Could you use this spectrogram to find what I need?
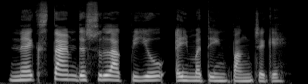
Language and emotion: Manipuri, neutral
